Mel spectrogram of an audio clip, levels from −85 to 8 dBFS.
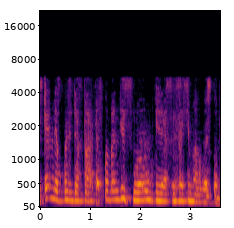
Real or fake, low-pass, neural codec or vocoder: fake; 5.4 kHz; codec, 44.1 kHz, 1.7 kbps, Pupu-Codec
